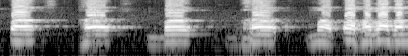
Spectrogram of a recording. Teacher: ज्यांचा उच्चार करताना ओठांची हालचाल होते म्हणजे ओठ एकमेकाला लागतात त्याला म्हणतात ओष्ठे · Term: ओष्ठ्य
